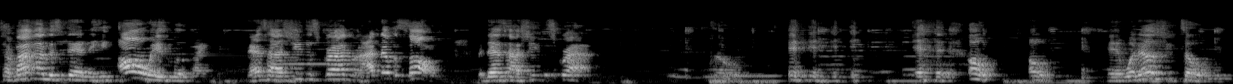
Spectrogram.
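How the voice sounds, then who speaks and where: An actor in a stage play as a teasing, boastful ladies' man who spins his tale with drawn-out drama and stammering hesitations. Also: high-pitched, lively intonation, sharp tone, exaggerated voice. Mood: reluctant, amused. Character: teasing, evasive storyteller named Henry, boastful ladies' man. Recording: roomy, distant stage recording with music.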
